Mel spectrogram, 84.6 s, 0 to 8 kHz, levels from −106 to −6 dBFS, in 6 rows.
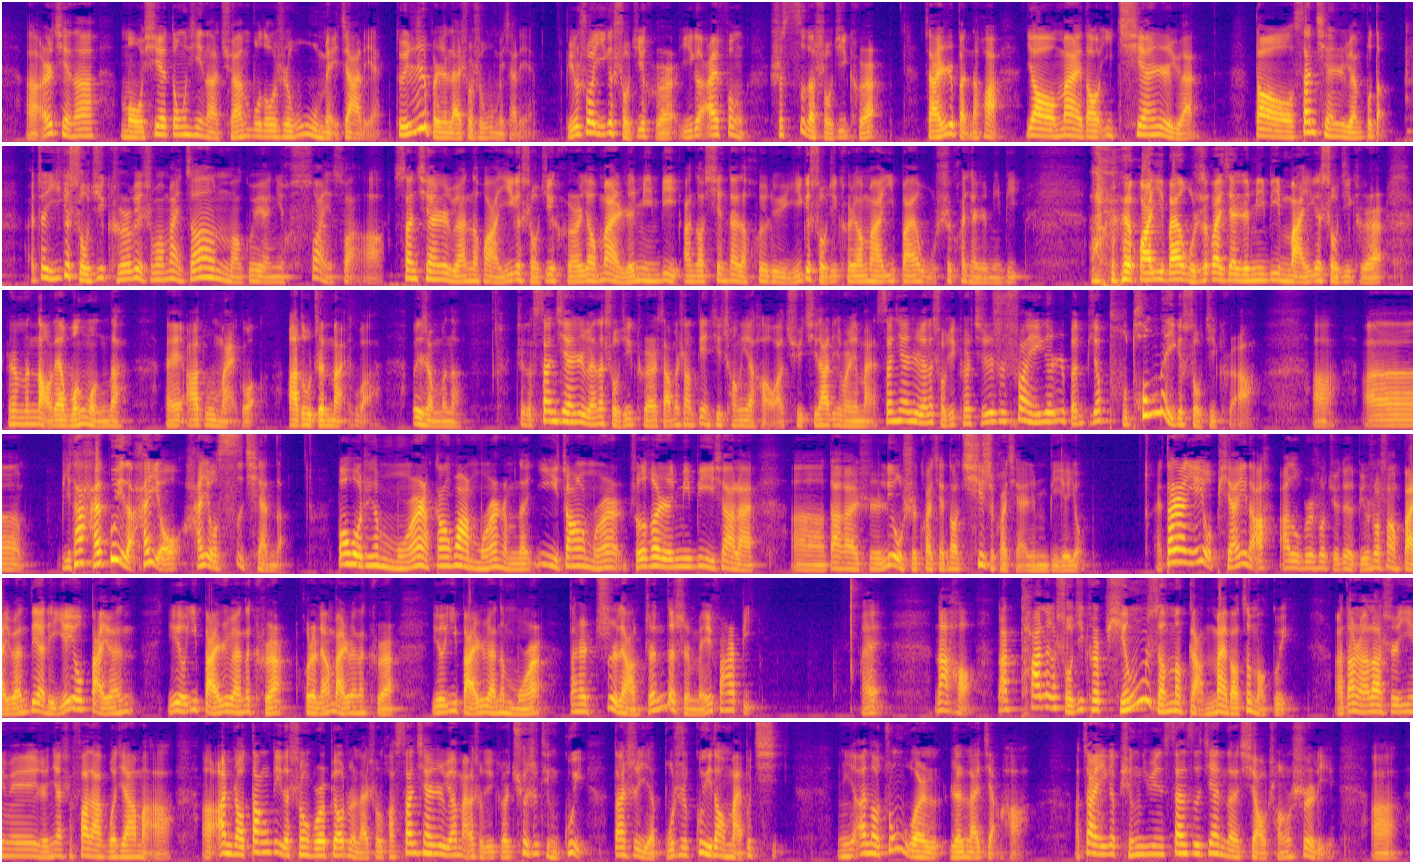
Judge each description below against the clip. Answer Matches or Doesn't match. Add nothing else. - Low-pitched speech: Matches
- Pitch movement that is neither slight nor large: Doesn't match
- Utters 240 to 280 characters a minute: Doesn't match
